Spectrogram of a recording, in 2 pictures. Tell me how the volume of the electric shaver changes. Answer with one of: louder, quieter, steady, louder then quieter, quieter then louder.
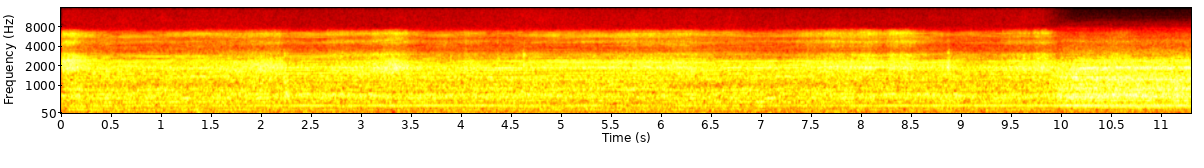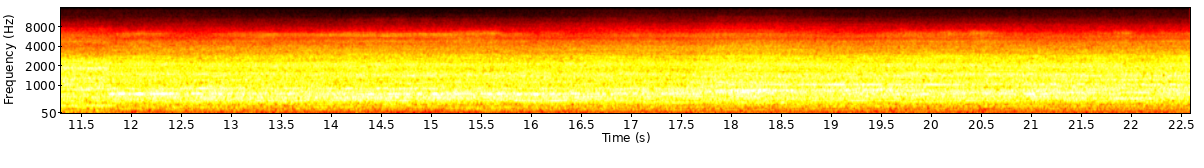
quieter.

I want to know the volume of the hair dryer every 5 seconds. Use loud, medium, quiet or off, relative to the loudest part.
medium, medium, loud, loud, loud.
